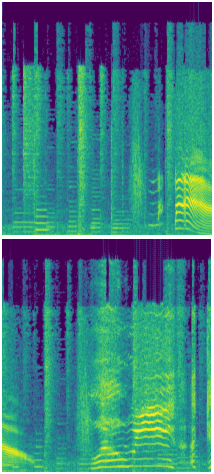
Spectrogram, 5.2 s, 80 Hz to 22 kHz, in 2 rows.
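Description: A toy cat in Persona 5 Royal meows twice when pressed on the head, long drawn-out and sliding in pitch, over quiet background murmur and faint voices.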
